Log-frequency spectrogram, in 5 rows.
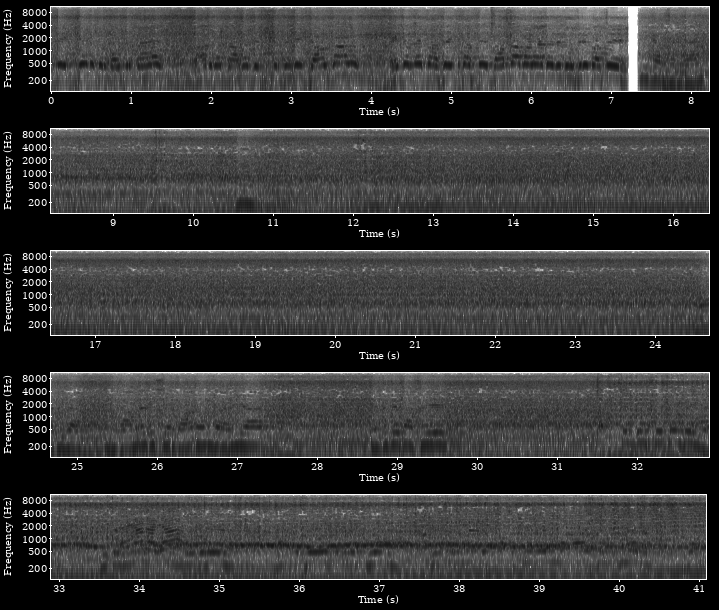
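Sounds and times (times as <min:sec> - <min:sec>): tractor engines labouring: 0:00.0 - 0:41.0
voices shouting: 0:32.5 - 0:41.0.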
